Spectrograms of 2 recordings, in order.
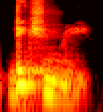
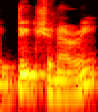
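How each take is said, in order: First: The ending 'ary' is reduced. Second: The ending 'ary' is fully pronounced. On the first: "but common dictionary" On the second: "People do say dictionary"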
